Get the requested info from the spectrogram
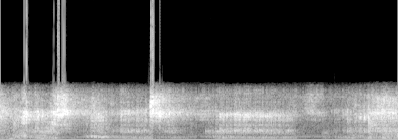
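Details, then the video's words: Seven-week-old English Bulldog puppies playing indoors: steady, rasping growls and squeals overlap throughout, with a few sharp knocks and clicks from movement at around half a second and one and a half seconds. "English Bulldog puppies playing inside"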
